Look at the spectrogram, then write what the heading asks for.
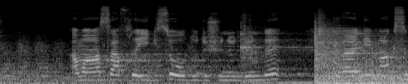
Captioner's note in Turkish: Gökçe dış ses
